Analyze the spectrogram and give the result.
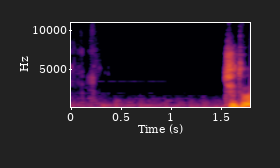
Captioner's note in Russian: звук мятой бумаги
